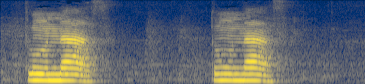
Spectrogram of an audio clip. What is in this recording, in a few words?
"borracho", Nasa Yuwe; paez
